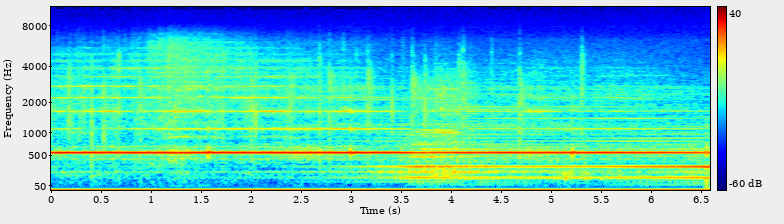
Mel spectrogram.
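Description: Electric guitar feedback from a loud amplifier: one steady, high sustained tone held without fading. A second, lower drone joins it about three and a half seconds in.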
